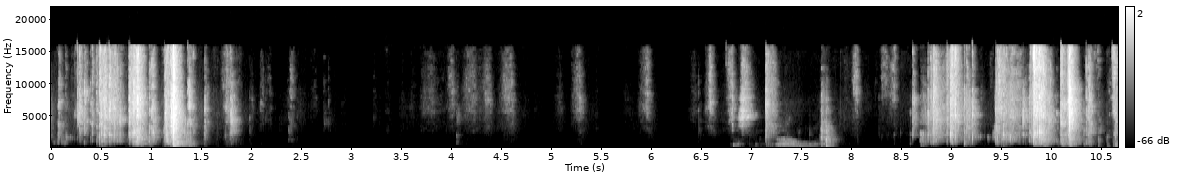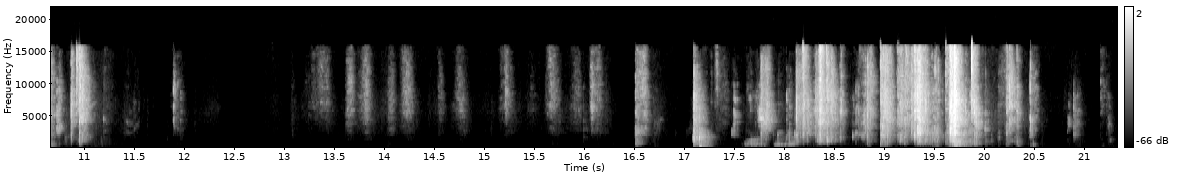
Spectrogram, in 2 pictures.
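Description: A foil card wrapper crinkles and tears open.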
